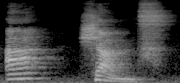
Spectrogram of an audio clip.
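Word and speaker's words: الشمس: Y con las solares la L del artículo no se pronuncia. Se escribe, siempre se escribe, pero no se pronuncia. Entonces acá tenemos a-shams.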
